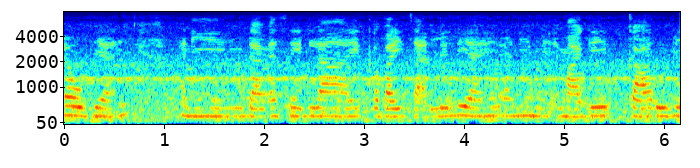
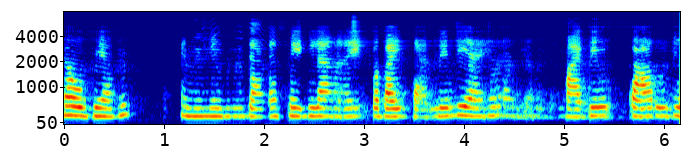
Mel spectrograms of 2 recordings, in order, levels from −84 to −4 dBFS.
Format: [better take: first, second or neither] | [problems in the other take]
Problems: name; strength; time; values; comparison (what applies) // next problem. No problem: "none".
first | noise reduction (neural mask model DeepFilterNet 3)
